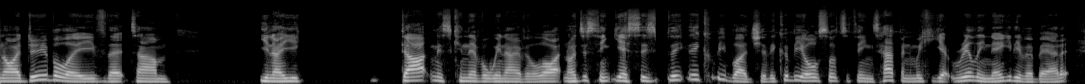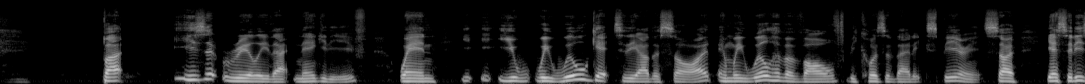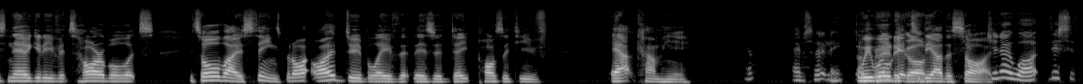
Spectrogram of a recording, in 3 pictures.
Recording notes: Live from Memorial Park in Bunbury WA.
